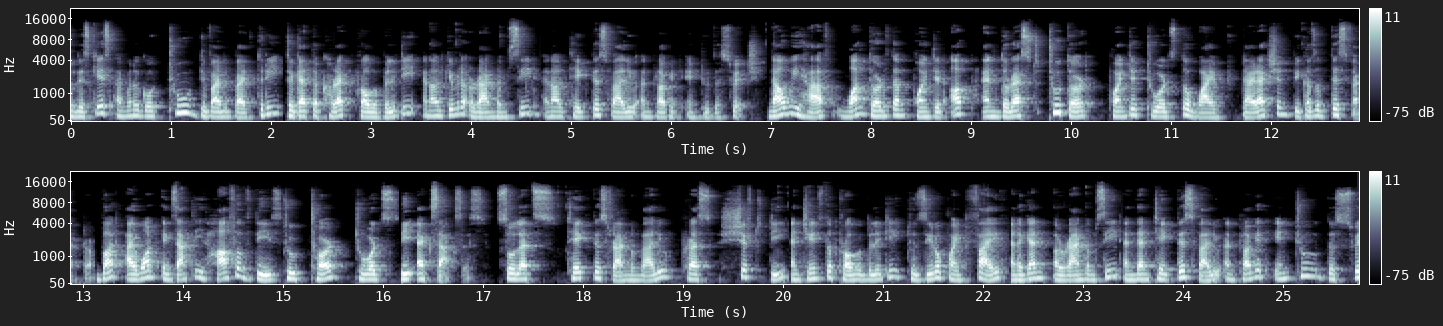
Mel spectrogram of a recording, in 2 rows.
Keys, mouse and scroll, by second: 3.7 click, 4.3 middle click, 5.4-6.9 drag, 11.6 middle click, 12.4 click, 13.1 ctrl+middle click, 17.1 middle click, 17.8 click, 19.0 shift+d, 20.4-22.1 drag, 22.8 click, 24.2 click, 24.7-25.7 drag.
